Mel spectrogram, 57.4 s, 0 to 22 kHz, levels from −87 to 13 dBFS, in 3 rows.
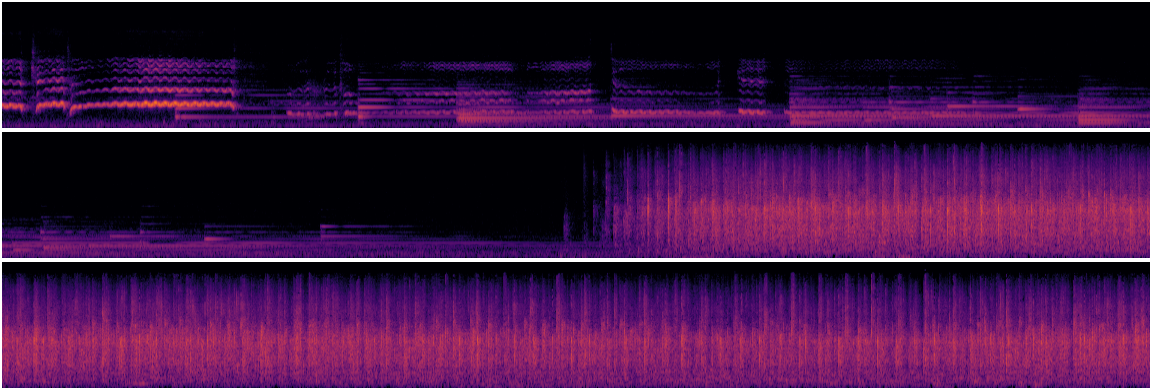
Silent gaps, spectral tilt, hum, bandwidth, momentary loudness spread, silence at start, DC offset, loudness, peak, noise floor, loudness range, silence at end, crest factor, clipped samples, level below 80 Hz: none; -1.5 dB/octave; none; 19 kHz; 21 LU; 0 s; under 0.1%; -30 LUFS; -6 dBFS; -64 dBFS; 19 LU; 0 s; 28 dB; under 0.1%; -66 dBFS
